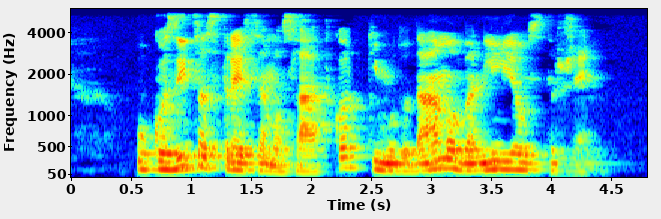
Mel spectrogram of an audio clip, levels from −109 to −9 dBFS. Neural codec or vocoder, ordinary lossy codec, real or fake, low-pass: none; none; real; 5.4 kHz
